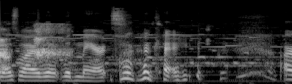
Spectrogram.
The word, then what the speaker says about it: Merz: The German pronunciation is Merz, but my family says Merz for some Oh, reason.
